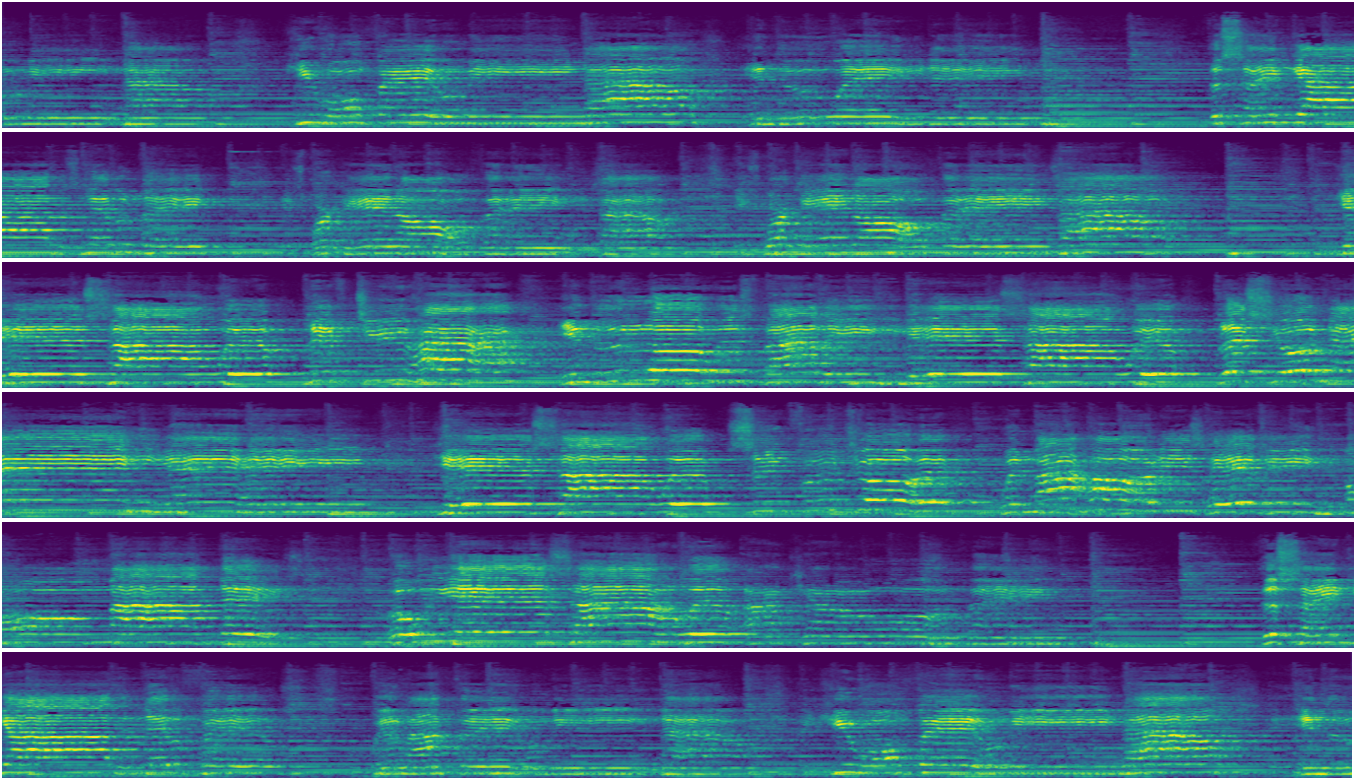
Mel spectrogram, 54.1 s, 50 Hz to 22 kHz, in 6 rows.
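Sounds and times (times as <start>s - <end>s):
man singing: 0.0s - 43.6s, 44.3s - 54.0s
strummed acoustic guitar: 0.0s - 54.0s.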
